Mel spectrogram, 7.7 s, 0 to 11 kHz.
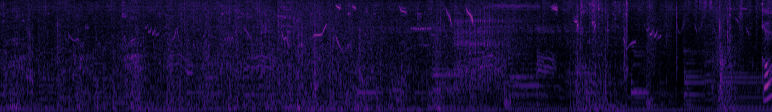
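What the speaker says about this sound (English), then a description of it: "Damn horse!" Horse hooves clopping steadily in a Red Dead Redemption 2 game, with a brief whinny and a busy game soundtrack and ambience layered throughout.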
